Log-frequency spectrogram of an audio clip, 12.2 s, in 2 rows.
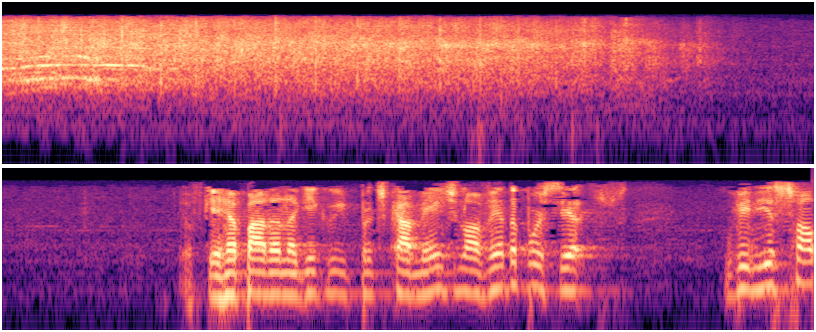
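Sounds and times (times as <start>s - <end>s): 
faint whoops and voices: 0.0s - 1.4s
crowd applauding: 0.0s - 5.4s
speech: 7.6s - 10.7s, 11.5s - 12.1s.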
